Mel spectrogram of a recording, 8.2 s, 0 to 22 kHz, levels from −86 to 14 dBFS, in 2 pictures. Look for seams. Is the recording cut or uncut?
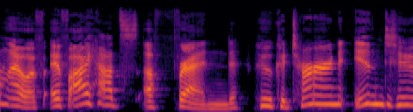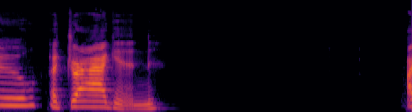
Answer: cut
